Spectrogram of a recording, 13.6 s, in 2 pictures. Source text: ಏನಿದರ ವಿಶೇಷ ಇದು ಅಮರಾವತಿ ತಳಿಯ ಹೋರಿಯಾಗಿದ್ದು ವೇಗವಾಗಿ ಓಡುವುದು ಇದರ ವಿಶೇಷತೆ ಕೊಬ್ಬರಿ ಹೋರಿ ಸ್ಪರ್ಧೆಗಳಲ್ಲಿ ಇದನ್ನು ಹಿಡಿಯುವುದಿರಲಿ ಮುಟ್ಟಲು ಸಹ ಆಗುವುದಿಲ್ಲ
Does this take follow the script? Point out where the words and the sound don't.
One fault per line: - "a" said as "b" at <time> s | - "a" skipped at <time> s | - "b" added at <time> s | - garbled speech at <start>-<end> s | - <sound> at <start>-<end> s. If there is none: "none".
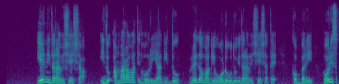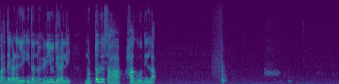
- "ತಳಿಯ" skipped at 2.8 s
- thud at 11.0-11.4 s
